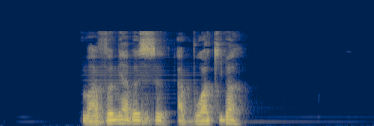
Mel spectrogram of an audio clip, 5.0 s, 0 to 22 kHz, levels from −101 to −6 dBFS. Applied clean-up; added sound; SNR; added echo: neural mask model DeepFilterNet 3.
